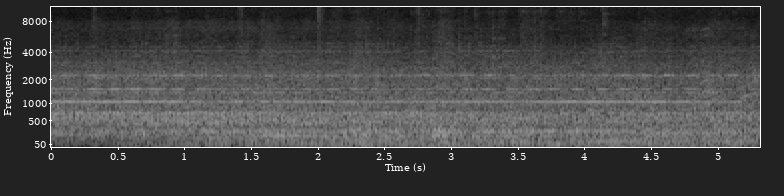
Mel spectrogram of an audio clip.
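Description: Train running steadily, with a few held high tones over a low rumble.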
